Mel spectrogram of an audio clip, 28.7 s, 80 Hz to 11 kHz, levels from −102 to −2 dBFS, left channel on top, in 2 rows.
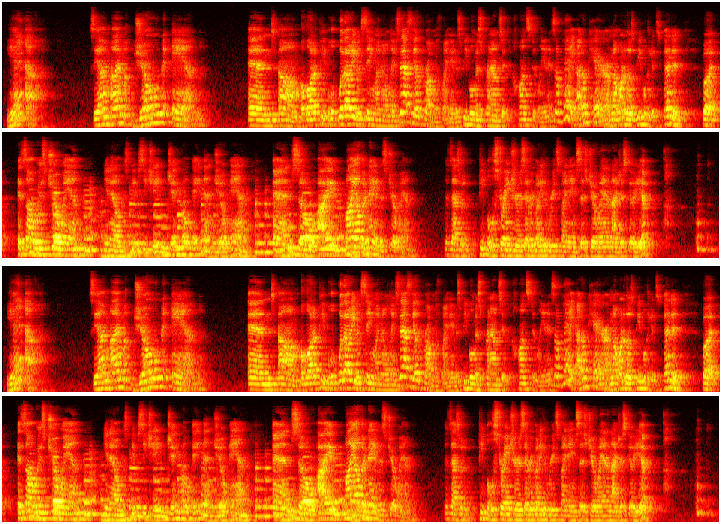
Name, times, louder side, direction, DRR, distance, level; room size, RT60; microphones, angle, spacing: voice 1, 0.1-0.8 1.8-4.0 4.9-13.6 14.0-14.3 14.7-16.0 16.4-19.3 19.8-22.6 23.2-27.3 27.6-27.7 28.2-28.3, left 1 dB, 90° right, -3 dB, 1.3 m, -28 dB
sound 1, 14.7-18.0 18.3-21.6, right 1 dB, 5° left, 0.8 m, -29 dB
3.6 x 3.2 x 2.7 m, 0.77 s
head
